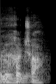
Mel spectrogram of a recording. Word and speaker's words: Лихача: Лихача. Лихача. Лихача. Я потім ще запитаю про ті помилки в наголосі вашого прізвища.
